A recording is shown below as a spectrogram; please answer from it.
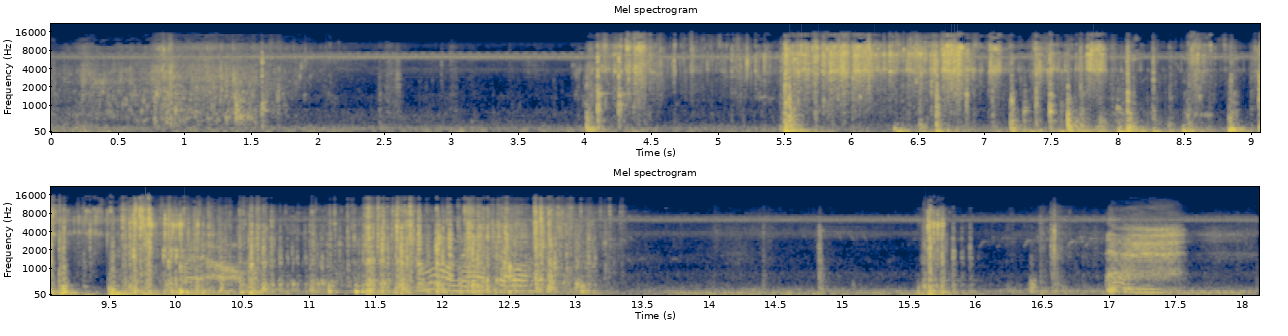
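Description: A hooked spotted bass splashing and thrashing at the surface beside a boat as it is reeled in and landed, with sharp knocks and a long spell of splashing and handling noise in the middle.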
